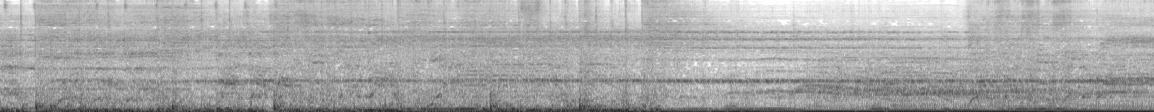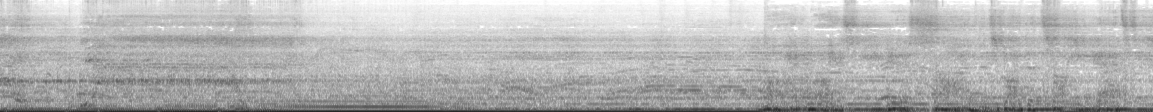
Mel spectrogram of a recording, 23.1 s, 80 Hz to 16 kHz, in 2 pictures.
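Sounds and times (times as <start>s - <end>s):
man singing: 0.0s - 8.6s, 9.4s - 14.9s, 19.0s - 23.0s
metal band playing loud: 0.0s - 23.0s.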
